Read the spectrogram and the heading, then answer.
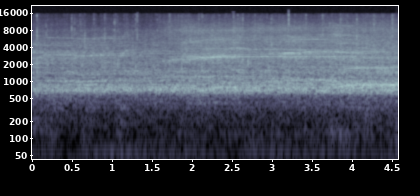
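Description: Audience cheering and applauding at the end of a band's concert forms a steady, unbroken roar of crowd noise that holds an even loudness throughout.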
